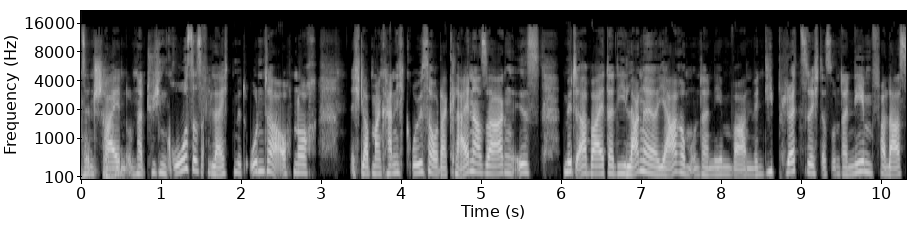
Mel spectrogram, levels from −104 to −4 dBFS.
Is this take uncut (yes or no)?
no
